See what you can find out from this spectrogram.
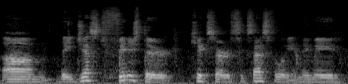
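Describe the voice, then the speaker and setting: A man's voice: mid-range voice, lively intonation, normal speed, a little hiss or hum. A man co-hosting a casual podcast, explaining games in a rambling, enthusiastic way full of fillers. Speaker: podcast co-host.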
